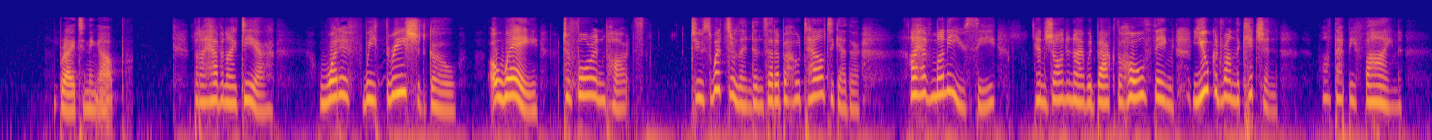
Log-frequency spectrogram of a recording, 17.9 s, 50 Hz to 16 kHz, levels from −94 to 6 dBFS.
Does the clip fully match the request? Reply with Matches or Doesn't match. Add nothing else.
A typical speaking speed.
Matches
